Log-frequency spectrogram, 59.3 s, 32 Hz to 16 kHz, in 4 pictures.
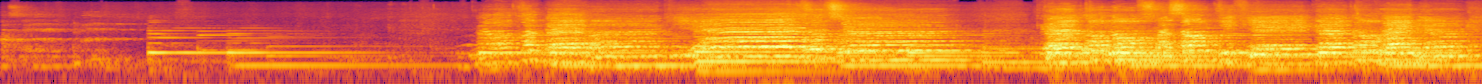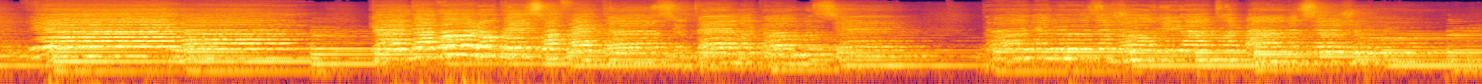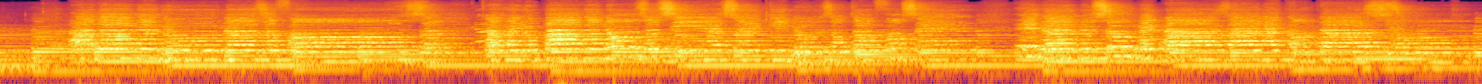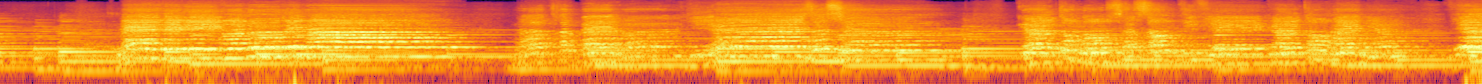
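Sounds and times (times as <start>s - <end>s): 
schola choir chanting a prayer: 4.6s - 59.2s.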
